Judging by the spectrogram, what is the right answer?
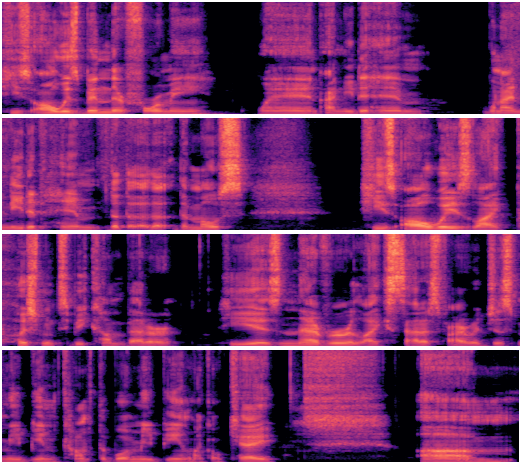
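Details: Stuttering in an adult man who reports that he stutters and sometimes mispronounces words; his own spontaneous speech, with word and part-phrase repetitions.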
